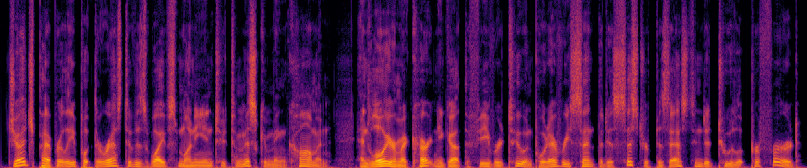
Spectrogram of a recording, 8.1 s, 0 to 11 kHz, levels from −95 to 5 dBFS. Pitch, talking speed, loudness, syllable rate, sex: 110 Hz, 225 wpm, -21 LUFS, 7.0 syllables/s, male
